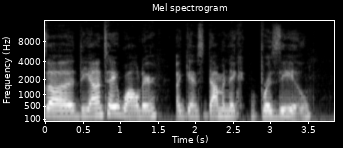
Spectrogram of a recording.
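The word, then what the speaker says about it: Breazeale: Deontay Wilder against Dominic Brazil is not spelled like the country but is pronounced the same yes which led to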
